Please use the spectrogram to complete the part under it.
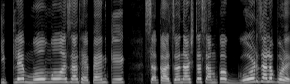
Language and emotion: Goan Konkani, happy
